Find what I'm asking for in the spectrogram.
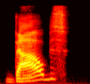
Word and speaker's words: Doubs: So D-A-U, give me this again. – D-O-U-B-S. Daubs. – Daubs. – I don't even know how to say it. – It looks like it's missing an E. It should have a silent E.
